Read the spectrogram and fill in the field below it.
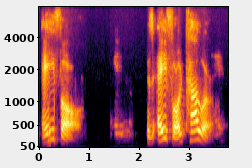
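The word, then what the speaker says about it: Eiffel: 근데 이거를 에펠이라고 발음하지 않고, 정확한 발음은 에이펠.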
